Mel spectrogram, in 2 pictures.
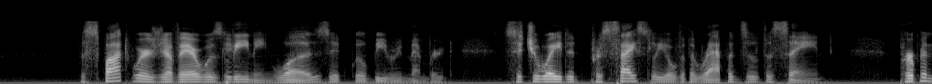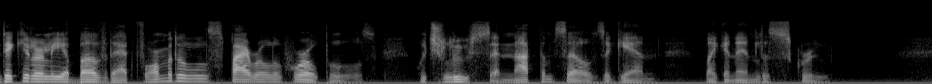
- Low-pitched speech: Yes, low, 105 Hz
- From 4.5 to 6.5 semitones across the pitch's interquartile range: No, average, 4.0 semitones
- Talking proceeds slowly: Yes, slow, 115 wpm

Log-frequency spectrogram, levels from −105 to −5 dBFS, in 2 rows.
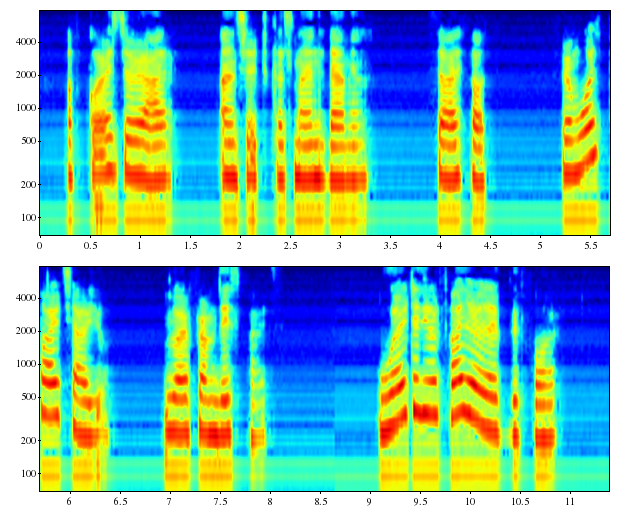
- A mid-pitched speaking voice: No, high, 235 Hz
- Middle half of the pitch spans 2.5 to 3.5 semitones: Yes, average, 3.0 semitones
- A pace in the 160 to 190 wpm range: No, average, 140 wpm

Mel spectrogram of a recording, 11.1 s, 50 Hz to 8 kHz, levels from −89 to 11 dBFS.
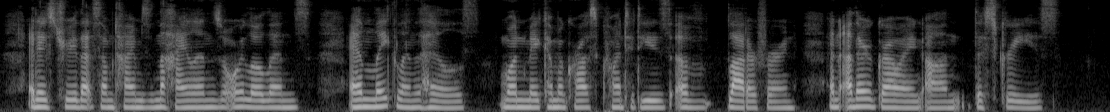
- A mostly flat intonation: Yes, narrow, 1.2 semitones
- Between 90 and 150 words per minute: Yes, average, 140 wpm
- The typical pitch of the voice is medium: Yes, medium, 180 Hz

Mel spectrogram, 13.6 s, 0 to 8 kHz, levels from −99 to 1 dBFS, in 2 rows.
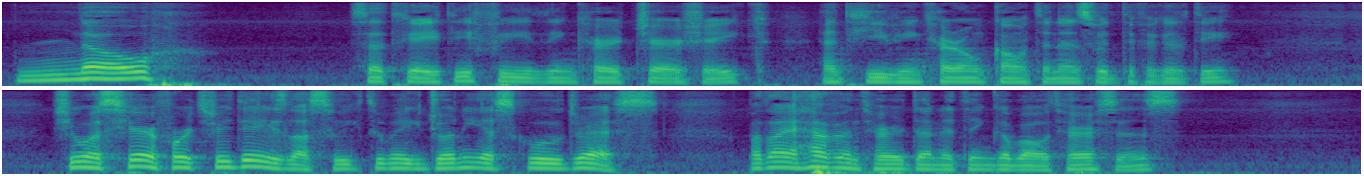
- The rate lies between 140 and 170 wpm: Yes, average, 160 wpm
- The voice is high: No, low, 110 Hz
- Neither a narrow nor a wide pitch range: No, wide, 6.4 semitones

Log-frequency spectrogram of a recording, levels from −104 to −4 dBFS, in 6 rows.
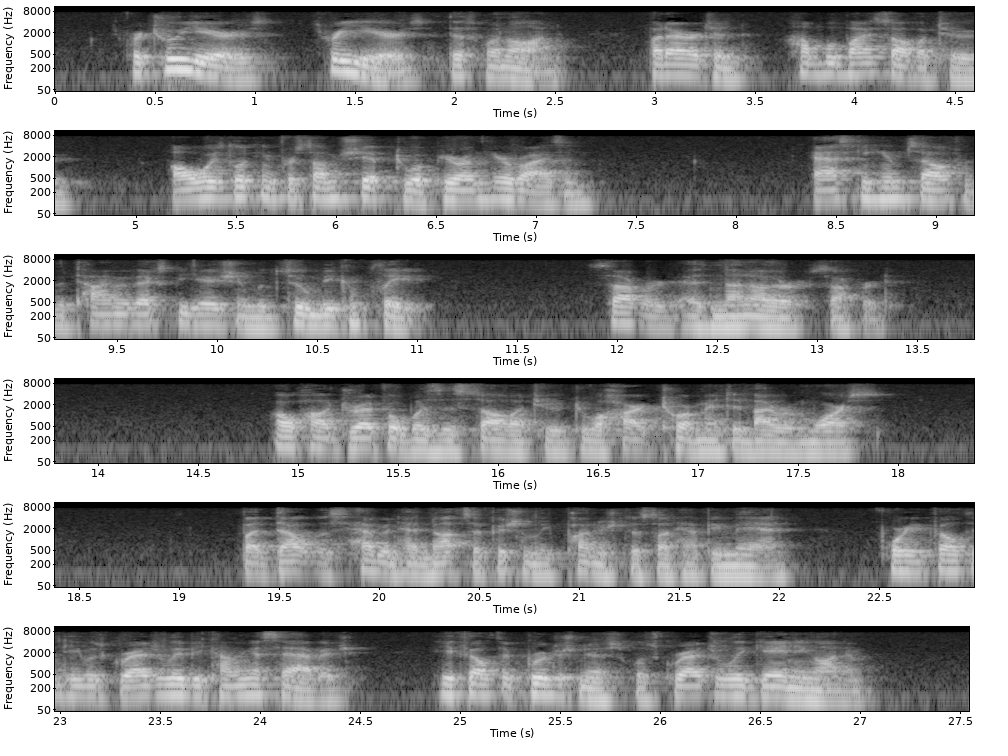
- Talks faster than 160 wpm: Yes, average, 175 wpm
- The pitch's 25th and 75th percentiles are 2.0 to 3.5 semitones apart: No, average, 4.1 semitones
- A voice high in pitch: No, low, 115 Hz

